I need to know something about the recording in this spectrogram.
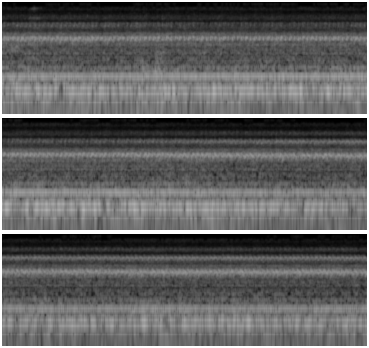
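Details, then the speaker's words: CP industrial air compressor: high-pitched "choo" squeal over running hum that comes and goes, from a loose slipping drive belt; fix by tightening and aligning the belt or using belt spray. "ये चू का sound cut हो गया ऐसा ही रहता है कभी आता है कभी नहीं आता है तो इसमें आपको क्या करना है बस को टाइट करवा लेना है"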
